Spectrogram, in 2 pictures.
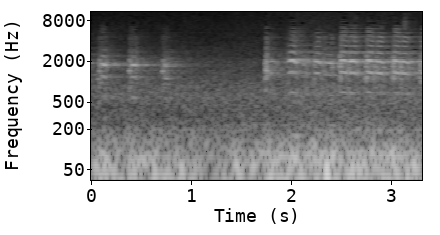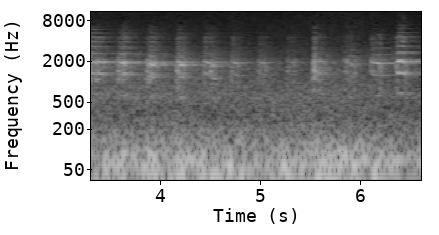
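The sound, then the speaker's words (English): A wild turkey gives a rapid, excited series of yelps, bright and insistent, repeating in quick uneven bursts over a steady low rumble of background noise, with no one talking. “Then we have the excited yelp.”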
